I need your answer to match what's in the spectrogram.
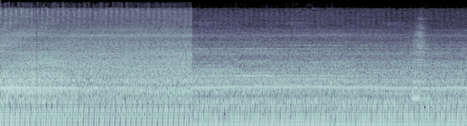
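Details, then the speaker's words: Bobcat Predator Pro zero-turn with Generac engine, earlier bogging in tall grass, in hot weather, at wide-open throttle with full forward drive load: steady drone with a momentary dip that quickly recovers; normal governor response. "I went wide open throttle and I was trying to give it a load. Basically, I was giving it um full forward and you heard the motor just bogg down for just a split second"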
